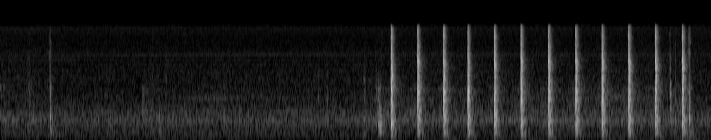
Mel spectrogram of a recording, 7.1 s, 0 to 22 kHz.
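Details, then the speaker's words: 2012 Jeep Patriot, about 126,000 miles, engine running, blower on lowest, fresh-air mode: sharp even clicking nearly four a second under the dash from the recirculation door actuator, its stepper motor skipping on stripped gears; fixed by replacing the actuator. "usually what it is is inside the actuator the gears are stripped and it's trying to drive you know the the stepper motor still trying to drive and it's it's skipping on those gears"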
